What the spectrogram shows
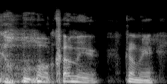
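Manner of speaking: hulking, big brute voice, coaxing. Voicing a beefy Goliath of a man calling a cat: beefy brute coaxing a cat. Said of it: "He's like".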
